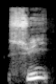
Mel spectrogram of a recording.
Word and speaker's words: suis: this je suis part josue means i am sui is spelt s-u-i-s french has many letters which end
